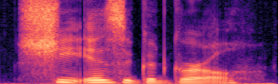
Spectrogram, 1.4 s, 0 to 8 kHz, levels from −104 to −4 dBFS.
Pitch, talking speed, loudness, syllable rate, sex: 180 Hz, 215 wpm, -19 LUFS, 4.3 syllables/s, female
